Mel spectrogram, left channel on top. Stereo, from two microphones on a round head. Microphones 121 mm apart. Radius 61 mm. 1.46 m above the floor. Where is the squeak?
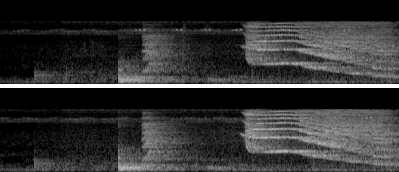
45° right (ahead or behind), 1.3 m.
